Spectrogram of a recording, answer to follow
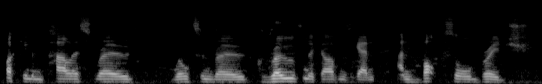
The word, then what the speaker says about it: Grosvenor: Grove Terminus so g-r-o-s-b-e-n-o-r Grosvenor this is the way we pronounce things in the UK rather than Grosvenor but there was a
